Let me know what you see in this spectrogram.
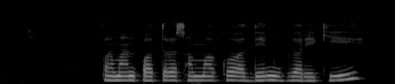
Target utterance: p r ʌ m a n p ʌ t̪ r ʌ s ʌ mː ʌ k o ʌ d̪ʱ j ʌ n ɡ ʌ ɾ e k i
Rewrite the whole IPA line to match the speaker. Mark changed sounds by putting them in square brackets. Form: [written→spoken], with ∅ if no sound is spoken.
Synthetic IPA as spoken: p r ʌ m a n p ʌ t̪ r ʌ s ʌ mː ʌ k o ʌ d̪ʱ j ʌ n ɡ ʌ ɾ e k i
